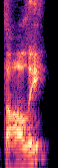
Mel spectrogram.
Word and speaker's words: DALL-E: It's called DALL-E. I assume it's pronounced like Salvador Dali, the Spanish artist.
